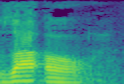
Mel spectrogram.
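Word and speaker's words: Zao (ζάω): It's modified by the adjectival participle zao. Looks like that in the Greek. Z-A long O. Zao.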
